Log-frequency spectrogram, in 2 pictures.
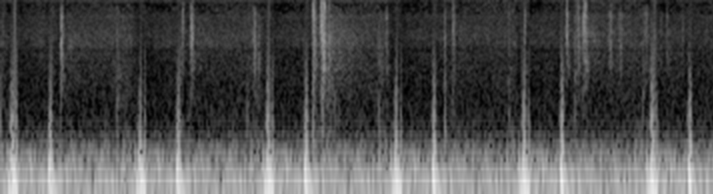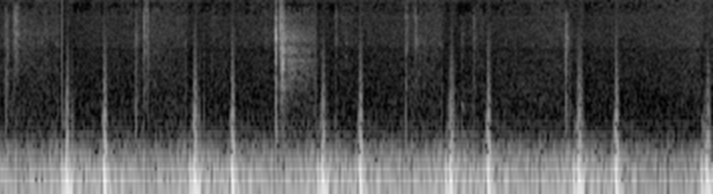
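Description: Heartbeat sound effect: paired low thumps about once a second over a steady low hum, with a faint brief swish about seven and a half seconds in.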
